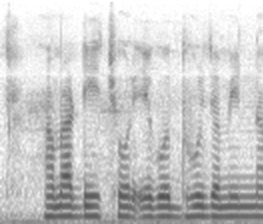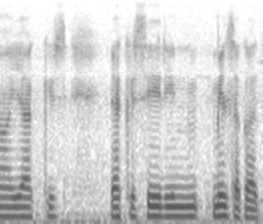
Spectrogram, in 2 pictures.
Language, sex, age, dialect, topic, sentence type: Maithili, male, 18-24, Angika, banking, question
